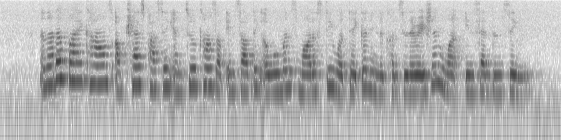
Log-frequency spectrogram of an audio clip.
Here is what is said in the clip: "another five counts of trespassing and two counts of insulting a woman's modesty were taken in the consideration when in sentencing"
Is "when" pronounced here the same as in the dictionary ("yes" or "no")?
no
